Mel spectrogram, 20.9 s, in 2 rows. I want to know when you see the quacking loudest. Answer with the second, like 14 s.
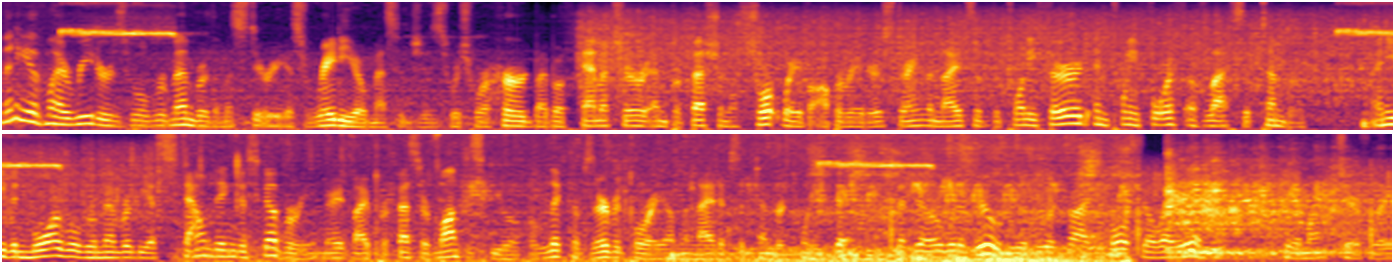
19 s.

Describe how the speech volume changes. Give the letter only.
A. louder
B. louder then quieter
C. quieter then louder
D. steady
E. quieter
D.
